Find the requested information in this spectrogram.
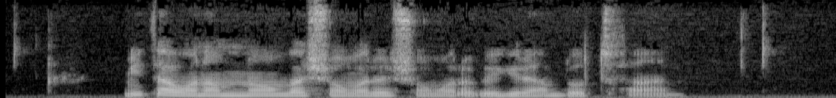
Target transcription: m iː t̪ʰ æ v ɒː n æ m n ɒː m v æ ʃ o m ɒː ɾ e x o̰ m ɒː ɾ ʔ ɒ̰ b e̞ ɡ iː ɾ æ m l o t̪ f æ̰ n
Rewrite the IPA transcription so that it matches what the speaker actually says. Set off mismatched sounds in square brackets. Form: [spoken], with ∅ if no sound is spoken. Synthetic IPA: m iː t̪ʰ æ v ɒː n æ m n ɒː m v æ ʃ o m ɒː ɾ e [ʃ] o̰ m ɒː ɾ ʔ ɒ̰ b e̞ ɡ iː ɾ æ m l o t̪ f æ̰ n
